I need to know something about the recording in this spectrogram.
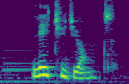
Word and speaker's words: étudiante: Basically, the E is not pronounced, but the consonant before it is going to be pronounced whereas it is silent in the masculine form.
